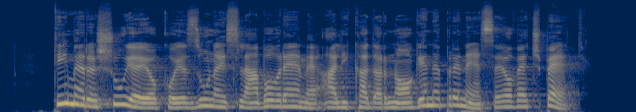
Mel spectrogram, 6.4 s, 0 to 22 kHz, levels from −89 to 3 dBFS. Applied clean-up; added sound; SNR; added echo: neural mask model Resemble Enhance denoiser.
